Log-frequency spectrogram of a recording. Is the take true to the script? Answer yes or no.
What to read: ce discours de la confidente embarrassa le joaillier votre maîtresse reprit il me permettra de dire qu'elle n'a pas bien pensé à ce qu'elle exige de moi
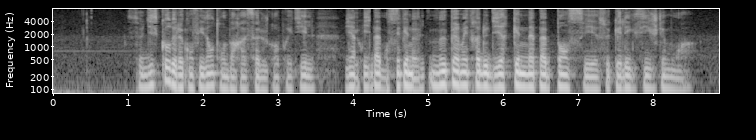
no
